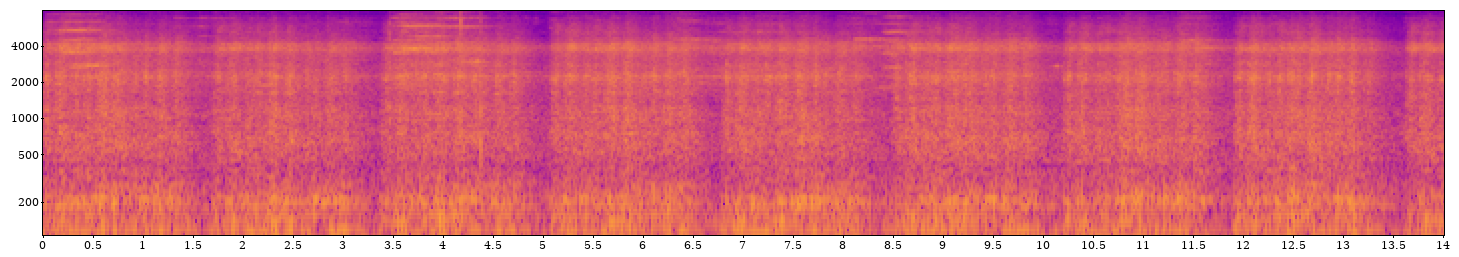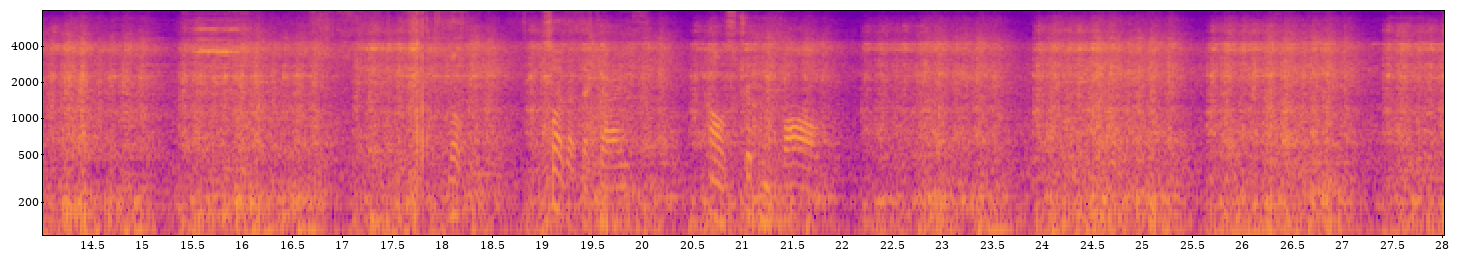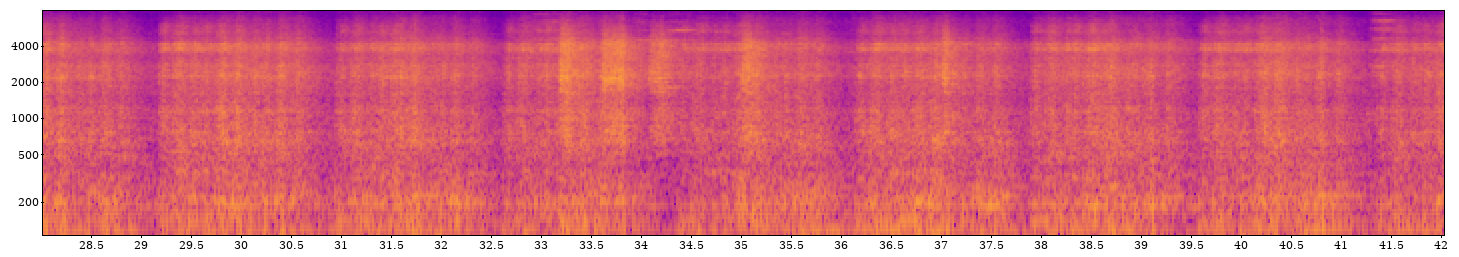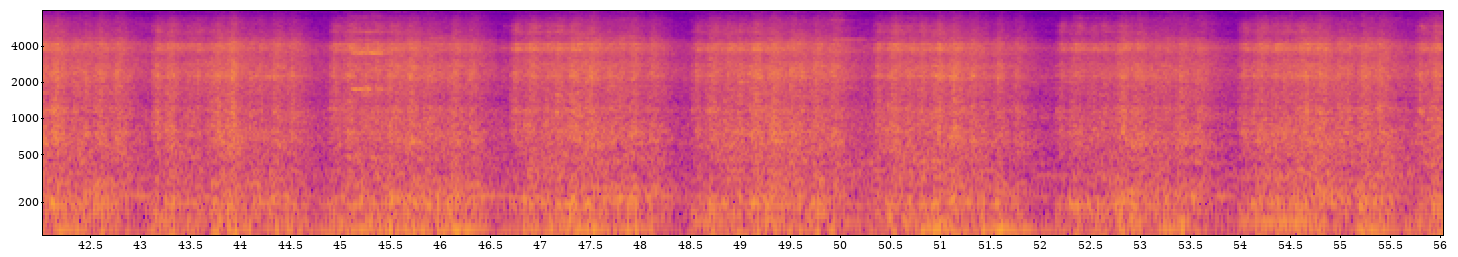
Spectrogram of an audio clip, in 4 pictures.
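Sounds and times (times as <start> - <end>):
train wheels clickety-clack: 0.0 - 56.0.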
